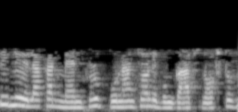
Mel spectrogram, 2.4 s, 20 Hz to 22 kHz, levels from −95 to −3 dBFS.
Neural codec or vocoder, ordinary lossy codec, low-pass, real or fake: none; AAC, 24 kbps; 3.6 kHz; real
